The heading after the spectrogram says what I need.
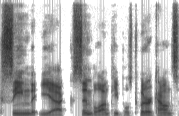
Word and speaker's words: e/acc: I would not consider myself eak is is actually like how you pronounce e Dash slac CCI certainly not e um but this is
